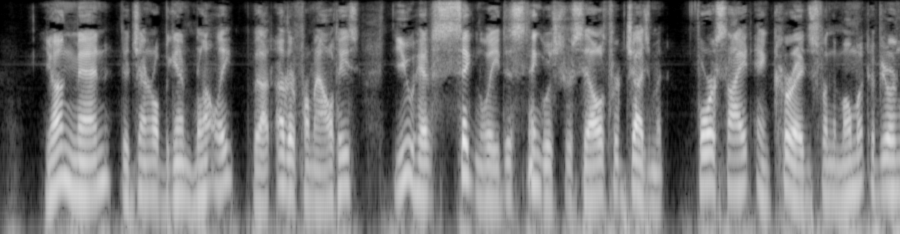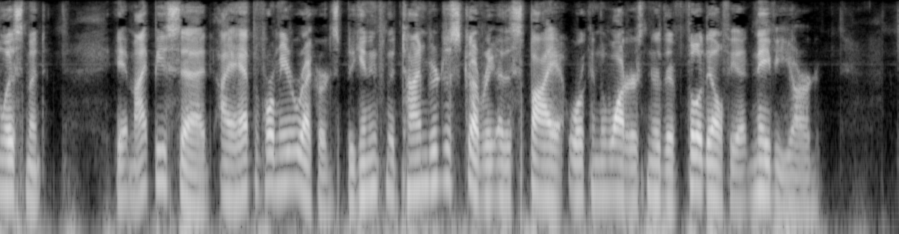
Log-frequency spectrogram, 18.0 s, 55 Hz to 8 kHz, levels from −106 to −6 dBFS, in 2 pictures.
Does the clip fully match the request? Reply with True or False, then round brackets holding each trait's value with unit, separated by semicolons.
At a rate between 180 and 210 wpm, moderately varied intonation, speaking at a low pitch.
True (185 wpm; 3.8 semitones; 125 Hz)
